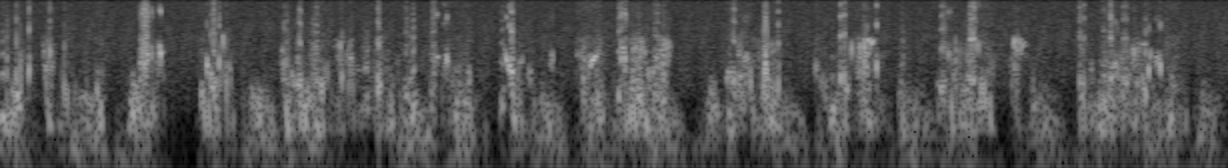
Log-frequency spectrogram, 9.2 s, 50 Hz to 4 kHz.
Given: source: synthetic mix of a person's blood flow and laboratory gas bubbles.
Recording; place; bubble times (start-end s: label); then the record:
Doppler ultrasound of blood flow; precordium
0.00-0.26 s: bubbles
0.31-0.60 s: bubbles
0.70-0.84 s: bubbles
1.03-1.25 s: bubbles
1.47-1.77 s: bubbles
2.09-3.16 s: bubbles
3.21-3.56 s: bubbles
3.75-4.00 s: bubbles
4.12-4.17 s: bubbles
4.32-4.57 s: bubbles
4.60-5.06 s: bubbles
5.42-5.96 s: bubbles
6.10-6.65 s: bubbles
6.73-6.83 s: bubbles
7.02-7.48 s: bubbles
7.56-7.79 s: bubbles
8.07-8.92 s: bubbles
From the record:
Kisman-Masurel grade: 343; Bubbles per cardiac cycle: rolling drumbeat, 9 or more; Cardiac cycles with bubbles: 100%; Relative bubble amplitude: loud (0.450 to 0.775); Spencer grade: 3 (all of the cardiac periods contain showers or single bubble signals, but not dominating or overriding the cardiac motion signals); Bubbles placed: anywhere in the cardiac cycle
